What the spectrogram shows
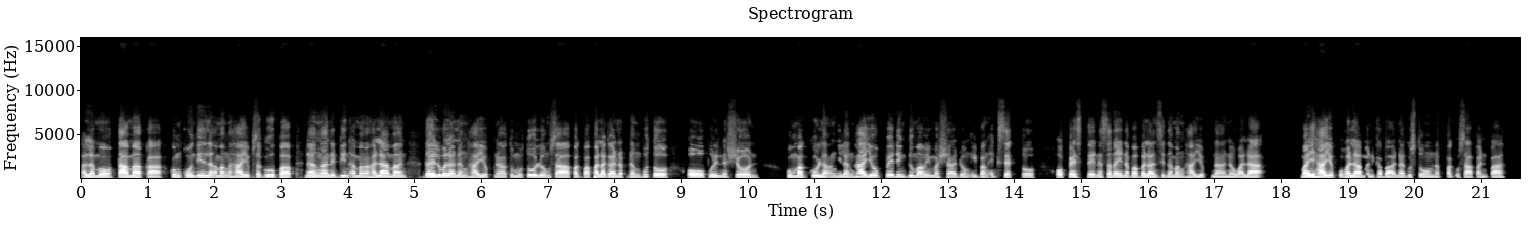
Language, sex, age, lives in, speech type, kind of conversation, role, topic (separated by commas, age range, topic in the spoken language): Filipino, male, 30-34, Philippines, read, expert-assistant, expert, Ano ang mga epekto ng pagputol ng kagubatan sa mga hayop?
